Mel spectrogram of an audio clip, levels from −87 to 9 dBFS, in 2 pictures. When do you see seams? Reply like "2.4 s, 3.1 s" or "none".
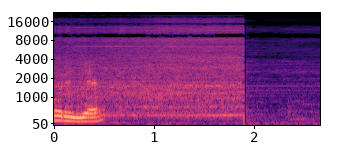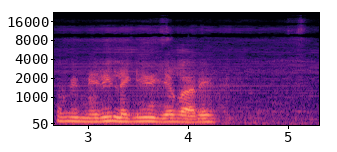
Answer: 1.9 s

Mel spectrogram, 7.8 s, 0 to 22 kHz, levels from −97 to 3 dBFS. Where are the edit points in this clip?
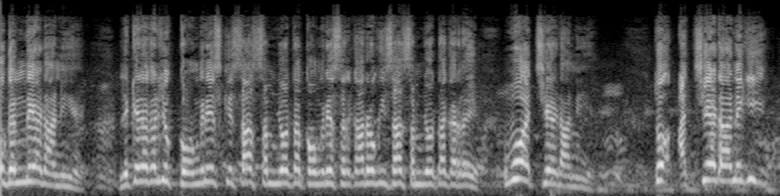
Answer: none

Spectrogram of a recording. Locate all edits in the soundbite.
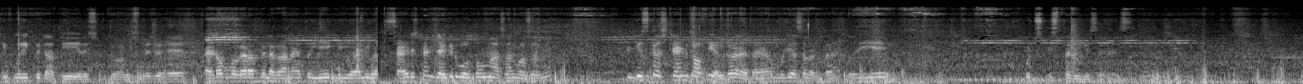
none

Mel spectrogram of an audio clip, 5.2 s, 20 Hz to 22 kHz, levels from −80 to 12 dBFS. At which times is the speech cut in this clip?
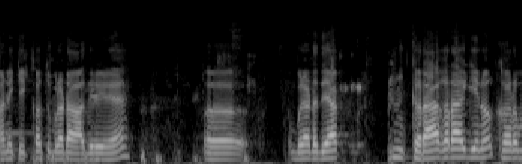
none

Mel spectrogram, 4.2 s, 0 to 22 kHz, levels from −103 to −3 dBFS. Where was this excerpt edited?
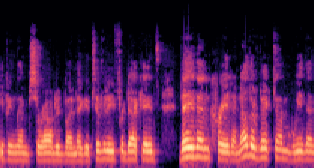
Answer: none

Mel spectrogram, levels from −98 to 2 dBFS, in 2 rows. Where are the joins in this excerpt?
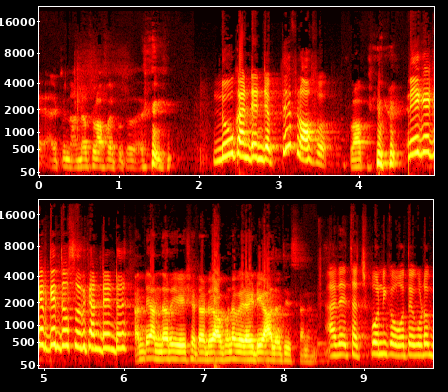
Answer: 6.2 s, 8.4 s

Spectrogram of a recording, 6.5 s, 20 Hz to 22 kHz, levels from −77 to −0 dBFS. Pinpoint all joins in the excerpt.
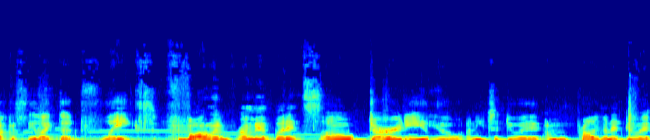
none

